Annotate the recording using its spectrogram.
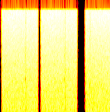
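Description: Television static: a loud even hiss that starts suddenly and cuts out briefly twice.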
